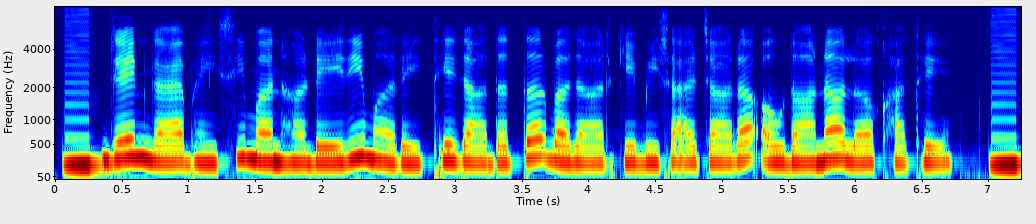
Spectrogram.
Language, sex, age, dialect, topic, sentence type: Chhattisgarhi, female, 18-24, Western/Budati/Khatahi, agriculture, statement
